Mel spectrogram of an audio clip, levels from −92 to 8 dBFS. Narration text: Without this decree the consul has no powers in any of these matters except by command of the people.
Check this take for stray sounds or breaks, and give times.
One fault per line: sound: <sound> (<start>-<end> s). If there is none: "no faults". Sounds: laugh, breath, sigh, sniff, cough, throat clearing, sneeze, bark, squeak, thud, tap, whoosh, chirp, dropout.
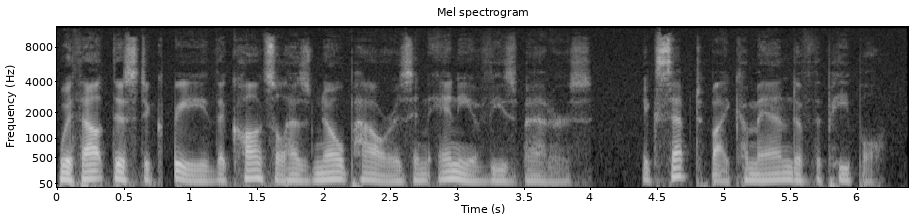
sound: dropout (0.8-0.9 s)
